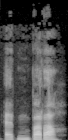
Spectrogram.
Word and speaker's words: Edinburgh: Well, first of all, learn how to say Edinburgh instead of Edinburgh. – Okay, thank you. Teach me how to say it correctly. – Edinburgh. – Edinburgh. So this is something very important, Edinburgh.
